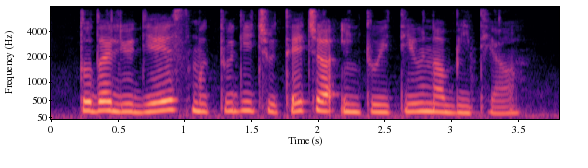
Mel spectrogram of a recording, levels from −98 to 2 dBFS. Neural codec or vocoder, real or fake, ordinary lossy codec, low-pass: codec, 16 kHz, 8 kbps, FreqCodec, larger model; fake; none; 7.2 kHz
